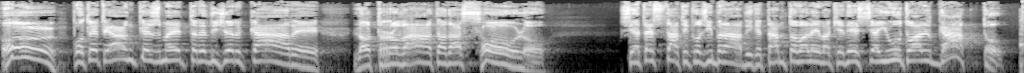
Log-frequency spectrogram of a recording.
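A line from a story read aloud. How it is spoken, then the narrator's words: Shouts. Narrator (Italian): grida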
